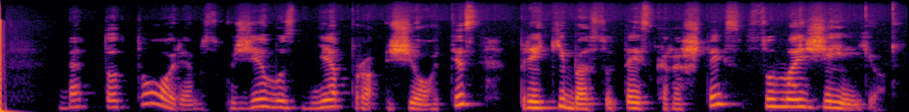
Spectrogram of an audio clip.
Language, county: Lithuanian, Kaunas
